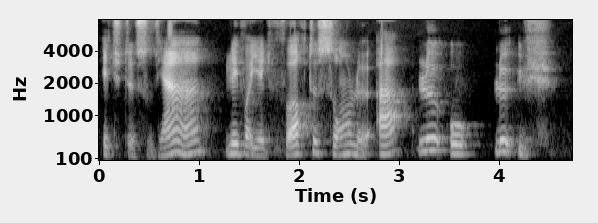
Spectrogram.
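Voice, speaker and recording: A woman's voice: medium pitch, unhurried, gravelly. Woman, primary teacher, recorded home lesson, patient, stretches words for dictation.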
